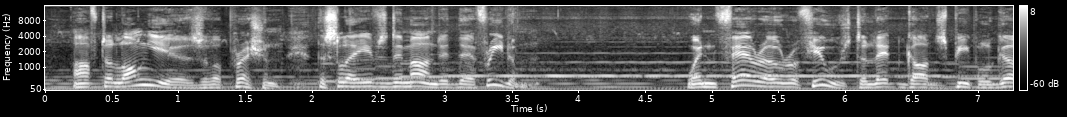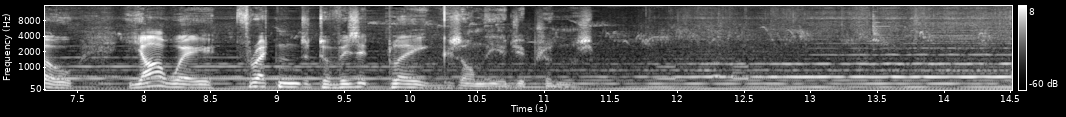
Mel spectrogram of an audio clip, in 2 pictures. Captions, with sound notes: After long years of oppression, the slaves demanded their freedom. When Pharaoh refused to let God's people go, Yahweh threatened to visit plagues on the Egyptians. [birds]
